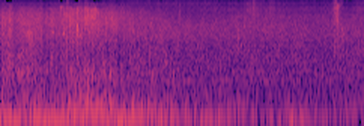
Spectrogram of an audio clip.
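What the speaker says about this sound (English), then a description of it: "Another spice explosion." A deep, rumbling spice blast erupts in the desert of Dune: Awakening, a loud, sustained roar that slowly fades over a couple of seconds with no voices over it.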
